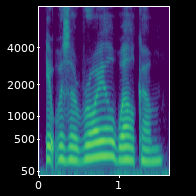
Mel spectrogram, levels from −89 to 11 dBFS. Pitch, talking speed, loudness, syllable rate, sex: 190 Hz, 185 wpm, -15 LUFS, 4.9 syllables/s, female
